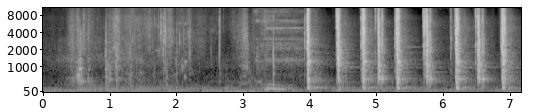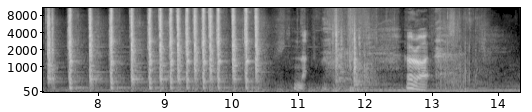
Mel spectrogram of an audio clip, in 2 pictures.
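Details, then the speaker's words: Long-idle Dodge truck, after many hammer taps: rapid dry clicks, about two a second quickening to four, with no cranking at all. Starter motor dead; it is being removed. "So, I've given this thing quite a few hits with a hammer now, and we're not really getting anywhere. I think this starter motor's had enough."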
